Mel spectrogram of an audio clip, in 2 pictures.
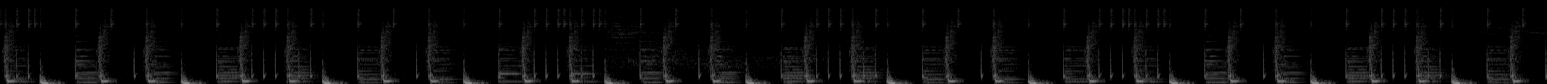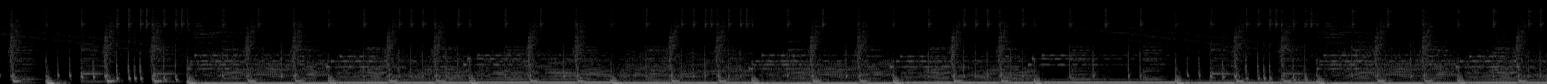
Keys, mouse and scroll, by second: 1.6 click, 2.6 click, 4.2 shift+d, 6.3 KP_7, 7.7-9.8 drag, 9.8 scroll down 3, 11.3-14.0 drag, 14.4 click, 15.0 click, 16.4-21.2 drag, 22.8 click, 24.1 click, 24.9-26.7 drag, 28.9 drag, 29.9-30.9 drag.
